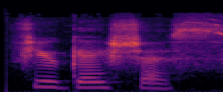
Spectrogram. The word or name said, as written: fugacious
